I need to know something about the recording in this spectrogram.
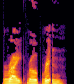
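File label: "write", English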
